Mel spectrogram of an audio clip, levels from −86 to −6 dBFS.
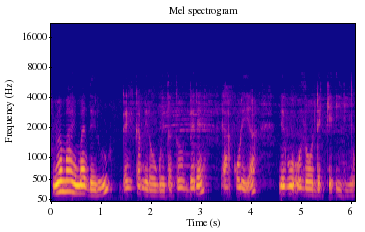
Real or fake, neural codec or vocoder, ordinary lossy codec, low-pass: real; none; AAC, 96 kbps; 7.2 kHz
